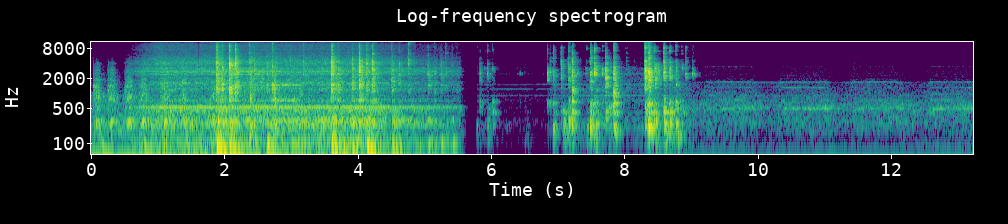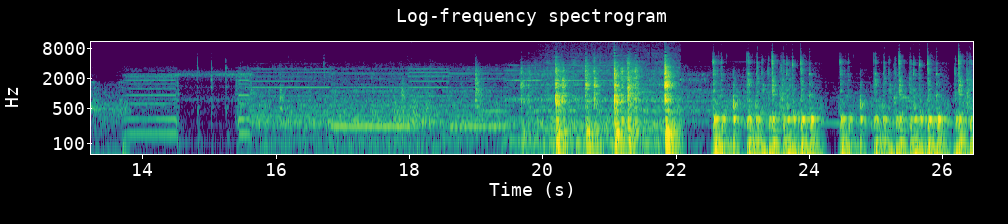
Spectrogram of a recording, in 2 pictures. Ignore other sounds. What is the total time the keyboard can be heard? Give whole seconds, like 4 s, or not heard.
15 s.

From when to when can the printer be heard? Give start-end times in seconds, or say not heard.
0.0-3.2, 8.8-26.4.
